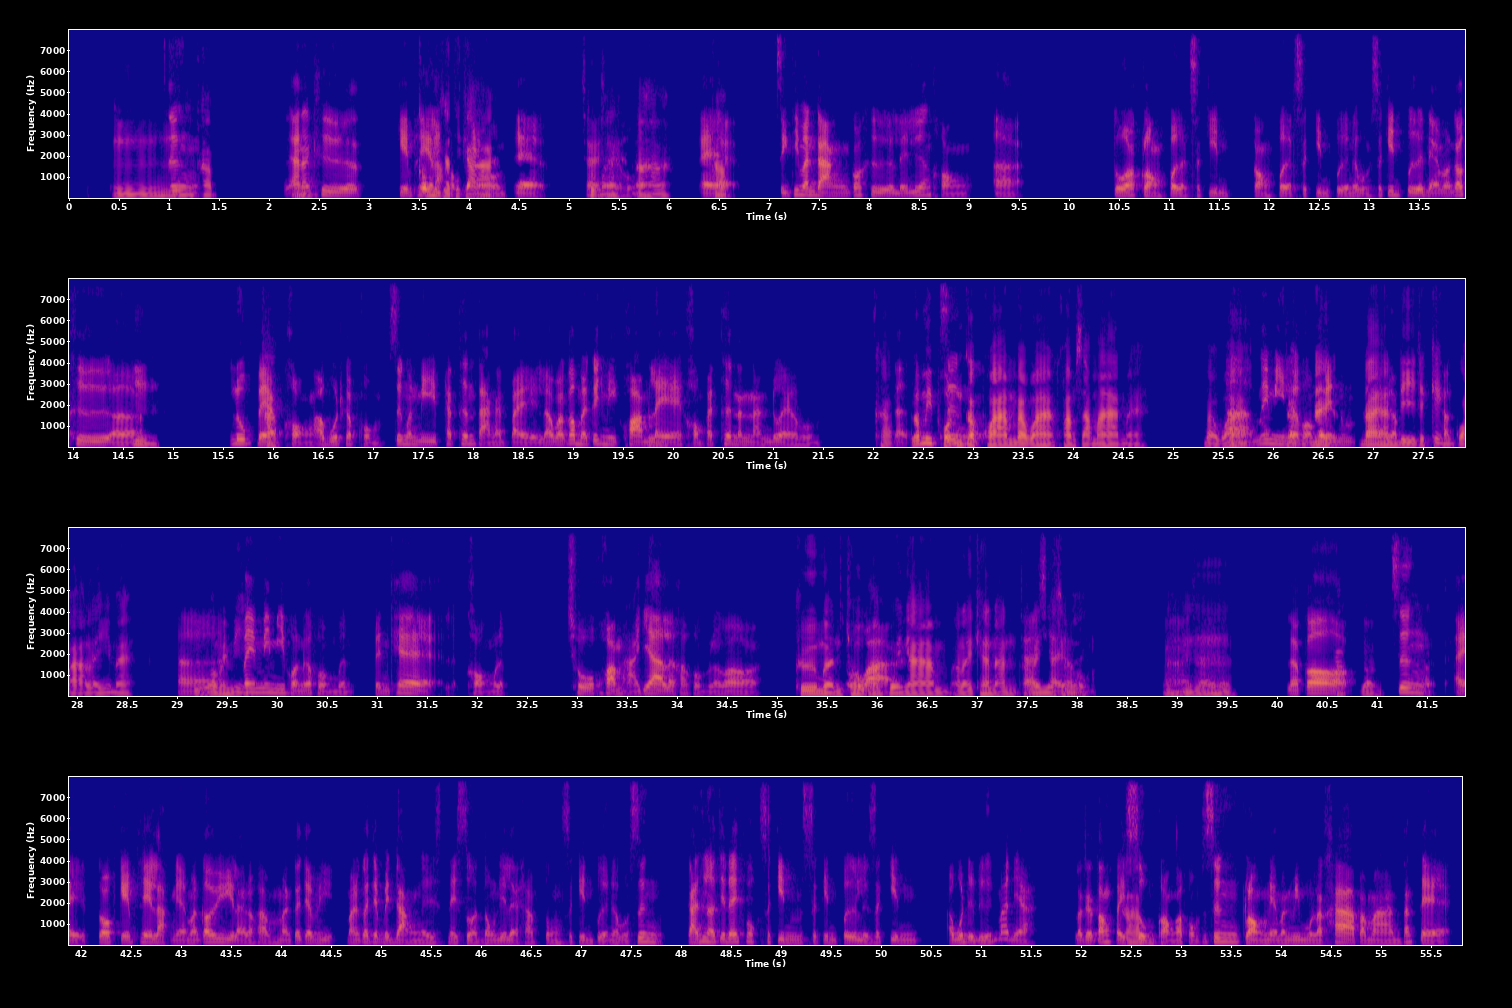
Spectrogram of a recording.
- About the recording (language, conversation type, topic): Thai, podcast, การใช้สื่อสังคมออนไลน์มีผลต่อวิธีสร้างผลงานของคุณไหม?
- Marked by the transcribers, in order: in English: "เกมเพลย์"; in English: "แพตเทิร์น"; in English: "rare"; in English: "แพตเทิร์น"; other background noise; in English: "เกมเพลย์"; tapping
